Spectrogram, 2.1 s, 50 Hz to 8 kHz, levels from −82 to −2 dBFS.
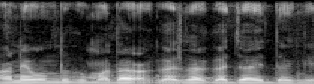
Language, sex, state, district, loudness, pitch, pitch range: Kannada, male, Karnataka, Shimoga, -16 LUFS, 120 Hz, 110-125 Hz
